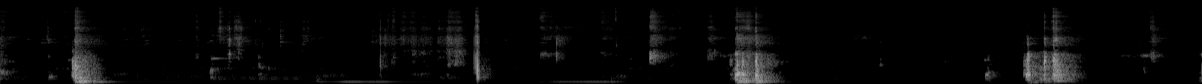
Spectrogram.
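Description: Scattered dull thumps and light clunks from a minivan's door and hood being handled on a shop lift, the loudest about a second in and again about seven and a half seconds in, with small knocks between them.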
